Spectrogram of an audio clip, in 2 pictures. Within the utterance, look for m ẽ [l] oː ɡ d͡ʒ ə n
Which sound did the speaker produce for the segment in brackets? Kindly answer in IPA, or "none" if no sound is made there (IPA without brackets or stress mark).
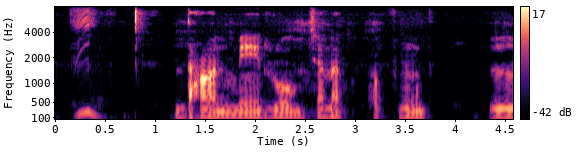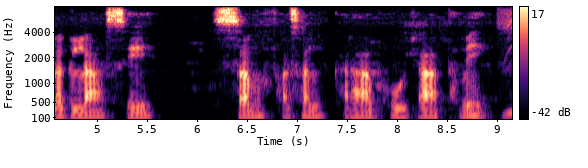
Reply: ɾ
